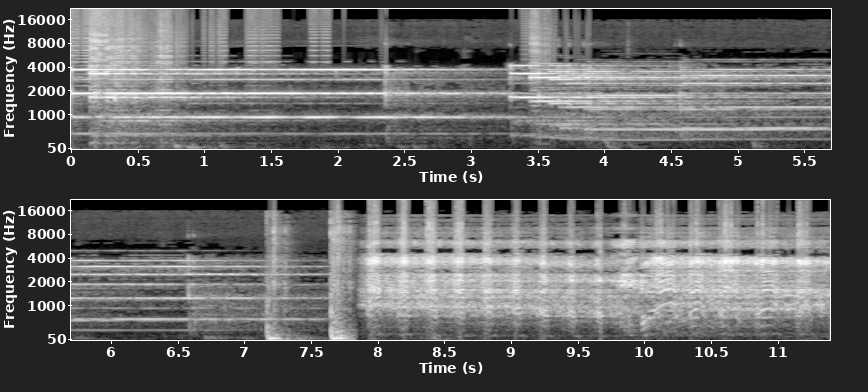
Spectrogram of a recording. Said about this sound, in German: Zum Beispiel ein Gong, passend zu Halloween.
